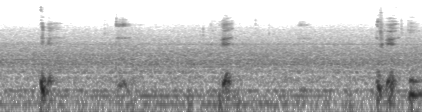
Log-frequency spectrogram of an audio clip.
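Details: A dog having a tonic seizure makes brief, irregular catching gasps against quiet room noise. It seems to get no air toward the end: agonal-type gasping.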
